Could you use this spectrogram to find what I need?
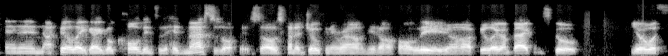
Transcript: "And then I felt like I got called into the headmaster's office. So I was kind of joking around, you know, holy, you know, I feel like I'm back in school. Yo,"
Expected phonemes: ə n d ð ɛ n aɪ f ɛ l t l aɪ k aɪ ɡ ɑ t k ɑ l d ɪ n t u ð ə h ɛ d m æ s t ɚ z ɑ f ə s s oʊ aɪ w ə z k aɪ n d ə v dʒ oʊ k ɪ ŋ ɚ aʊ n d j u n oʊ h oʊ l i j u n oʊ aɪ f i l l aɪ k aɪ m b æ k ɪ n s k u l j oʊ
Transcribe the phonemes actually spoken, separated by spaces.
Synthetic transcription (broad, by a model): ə n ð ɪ n aɪ f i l l aɪ k aɪ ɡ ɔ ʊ k ɑ l d ɪ n t u ð ə h ɛ d m æ s t ɚ z ɑ f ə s s oʊ aɪ w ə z k aɪ n d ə dʒ oʊ k ɪ ŋ ɚ aʊ n d j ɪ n oʊ h oʊ l i j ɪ n oʊ aɪ f i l l aɪ k aɪ m b æ k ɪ n s k u l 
